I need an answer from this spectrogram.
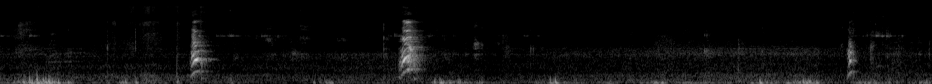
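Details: A female pug gives three short, sharp barks spaced a few seconds apart.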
